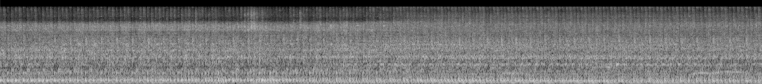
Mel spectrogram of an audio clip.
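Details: 1981 Mitsubishi FE Colt Diesel 100 PS truck first start after new original engine block fitted and fuel bled; even, steady diesel idle clatter, smooth, checked for water and fuel hose leaks; normal idle.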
